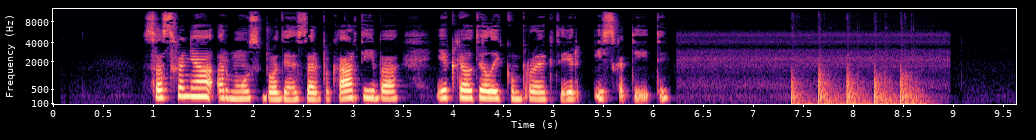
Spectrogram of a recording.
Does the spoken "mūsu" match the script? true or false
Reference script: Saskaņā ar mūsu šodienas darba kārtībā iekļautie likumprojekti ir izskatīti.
true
